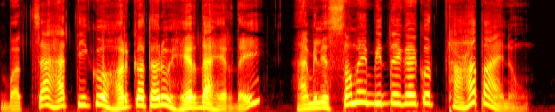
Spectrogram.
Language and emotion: Nepali, happy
